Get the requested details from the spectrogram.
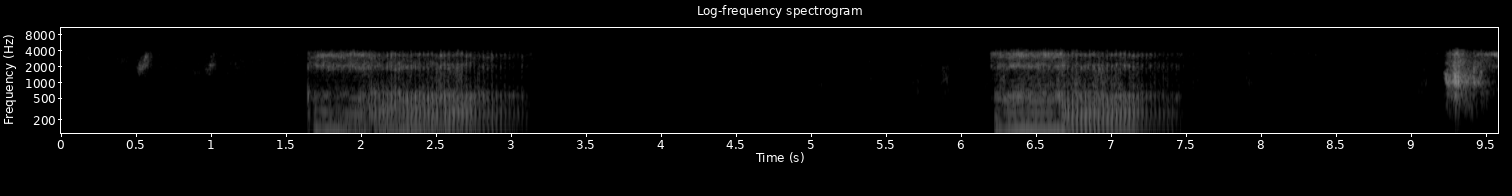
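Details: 9-month-old male Boxer dog asleep: deep, rumbling, fluttering breaths about every four to five seconds, with silence between; snoring.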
